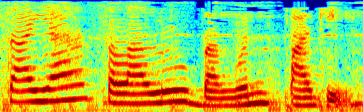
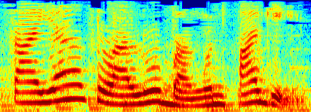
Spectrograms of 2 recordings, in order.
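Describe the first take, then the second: First: The sentence is spoken slowly. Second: The sentence is spoken at normal speed.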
